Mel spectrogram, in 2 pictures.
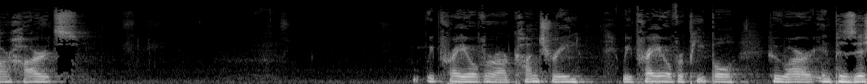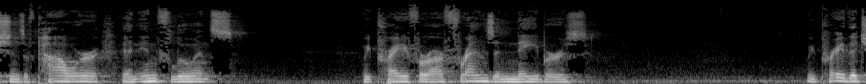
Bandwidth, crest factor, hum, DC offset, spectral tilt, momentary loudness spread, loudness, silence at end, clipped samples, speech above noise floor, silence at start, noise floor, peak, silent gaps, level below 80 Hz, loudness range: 16 kHz; 18 dB; none; under 0.1%; -6 dB/octave; 11 LU; -21 LUFS; 0 s; under 0.1%; 34 dB; 0 s; -54 dBFS; -4 dBFS; none; -48 dBFS; 8 LU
